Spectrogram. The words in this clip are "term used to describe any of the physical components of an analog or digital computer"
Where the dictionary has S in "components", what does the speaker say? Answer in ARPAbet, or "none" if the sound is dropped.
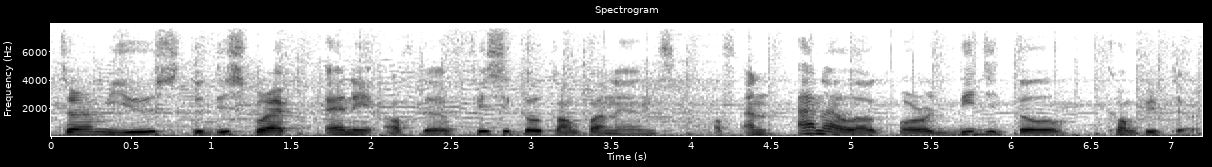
S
